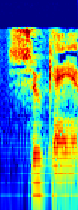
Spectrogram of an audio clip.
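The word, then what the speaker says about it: psuche (ψυχή): Psuche, it's spelled P-S-U-C-H-E. P-S-U-C-H-E. And it's pronounced psuche.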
